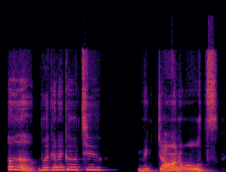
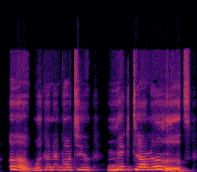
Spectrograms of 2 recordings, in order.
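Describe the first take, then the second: First: High mock French accent, dropping into American for MCDONALD'S; French accent, switching. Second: Put-on higher-pitched French-accented English; mock French accent. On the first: French speaker stopping to say it our way, French accent turning American. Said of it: "stop and say". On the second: French person heading to McDonald's, in a mock French accent. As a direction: imitate a French speaker, MCDONALD'S included. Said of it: "we don't expect you to say McDonald's".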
